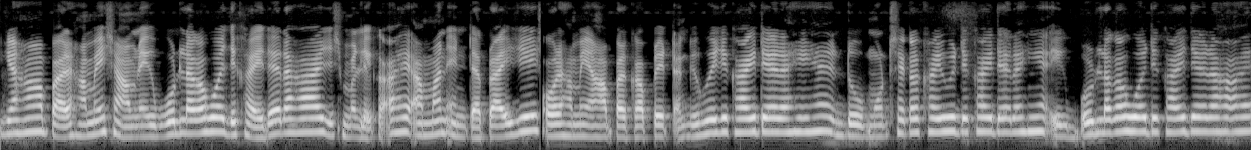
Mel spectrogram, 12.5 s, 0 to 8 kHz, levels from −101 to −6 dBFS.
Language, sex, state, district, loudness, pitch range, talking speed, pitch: Hindi, female, Chhattisgarh, Bastar, -24 LUFS, 190-255 Hz, 210 wpm, 235 Hz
